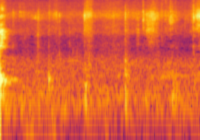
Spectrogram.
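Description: A black Labrador stepping about on concrete paving slabs, its claws giving faint scattered ticks and taps.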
